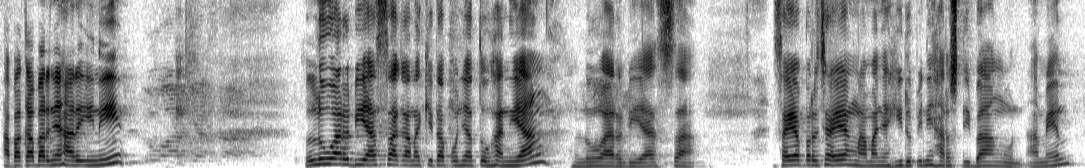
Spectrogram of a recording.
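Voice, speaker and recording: A woman's voice: medium pitch, fairly even intonation, a little slow, long pauses. A woman pastor preaching a sermon to her congregation, exhorting them in call-and-response and mixing casual asides with formal prayer.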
